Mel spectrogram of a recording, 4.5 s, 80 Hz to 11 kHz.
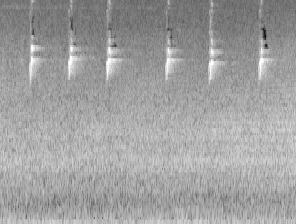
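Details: Pied flycatcher adult at Sundsvall, Sweden, 20 June 2023, warning nestlings in a nest box to keep silent; brief piercing high notes given singly, six calls spaced roughly half a second to a second apart, faint broadband hum beneath.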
